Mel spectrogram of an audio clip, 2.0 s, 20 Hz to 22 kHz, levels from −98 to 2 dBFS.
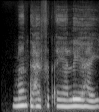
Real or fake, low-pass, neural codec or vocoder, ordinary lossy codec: fake; none; codec, 44.1 kHz, 3.4 kbps, Pupu-Codec; none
